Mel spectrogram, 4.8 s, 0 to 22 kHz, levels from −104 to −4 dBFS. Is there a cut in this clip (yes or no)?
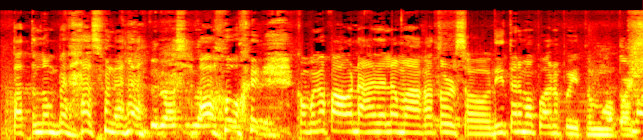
yes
